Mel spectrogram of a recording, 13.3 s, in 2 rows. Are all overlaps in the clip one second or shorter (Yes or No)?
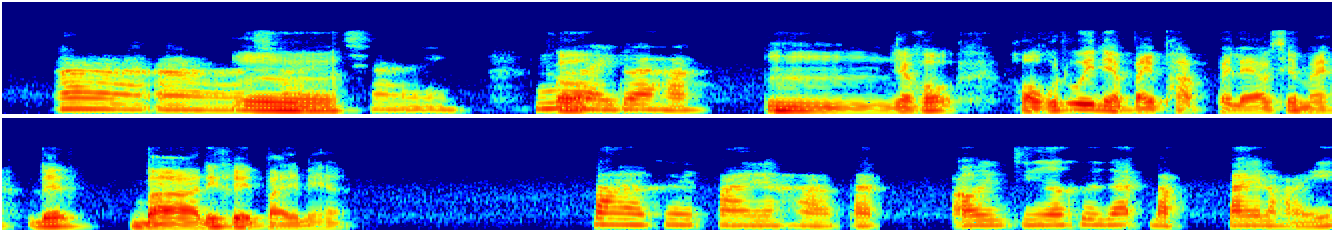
Yes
